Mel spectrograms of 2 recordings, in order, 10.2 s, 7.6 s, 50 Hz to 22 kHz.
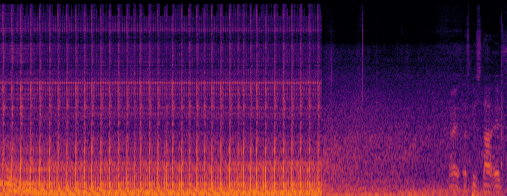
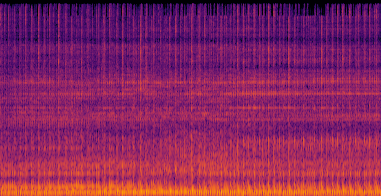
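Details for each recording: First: Yamaha YB100 two-stroke on its old standard exhaust, rusted through with no baffle, before replacement: a harsh, raspy bark on quick blips for six seconds, far too loud and open. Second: Yamaha YB100 two-stroke idling after an exhaust replacement: crisp, fast, even popping with no rattles or misfires; a healthy idle.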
